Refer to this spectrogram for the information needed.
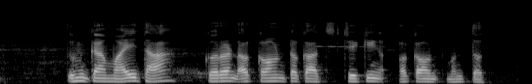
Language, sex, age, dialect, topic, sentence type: Marathi, male, 18-24, Southern Konkan, banking, statement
